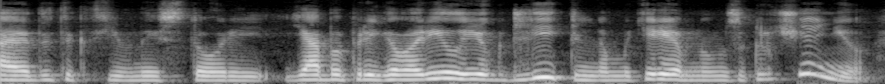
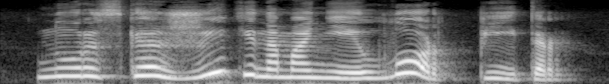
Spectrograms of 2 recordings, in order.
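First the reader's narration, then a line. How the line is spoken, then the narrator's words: Exclaiming woman. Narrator (Russian): воскликнула миссис Димсуорти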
